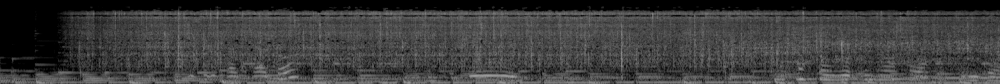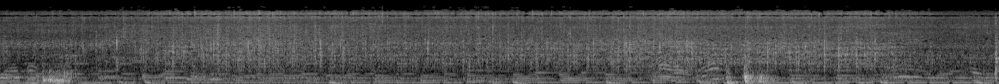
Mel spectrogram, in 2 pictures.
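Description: Chow mein noodles frying in a hot pan: a steady sizzle that starts about half a second in, with the knock and scrape of a utensil as they are stirred and one sharper knock near the end.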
